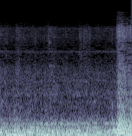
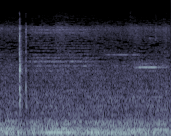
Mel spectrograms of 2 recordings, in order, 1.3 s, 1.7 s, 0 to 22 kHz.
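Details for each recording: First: Volkswagen Polo 1.2 MPI after repair of cylinder 2 misfire: smooth steady low rumble with a clean rise, no stumbles or jerks; pickup normal on road trial. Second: Volkswagen Polo 1.2 MPI with low pickup and jerking: low engine rumble stumbling with irregular dips as cylinder 2 misfires; ignition coil or coil wire suspected, spark plugs worn.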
